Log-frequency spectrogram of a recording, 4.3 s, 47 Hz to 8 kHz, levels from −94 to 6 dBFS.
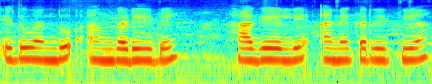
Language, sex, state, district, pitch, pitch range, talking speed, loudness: Kannada, female, Karnataka, Bidar, 210 Hz, 205-215 Hz, 125 wpm, -15 LUFS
